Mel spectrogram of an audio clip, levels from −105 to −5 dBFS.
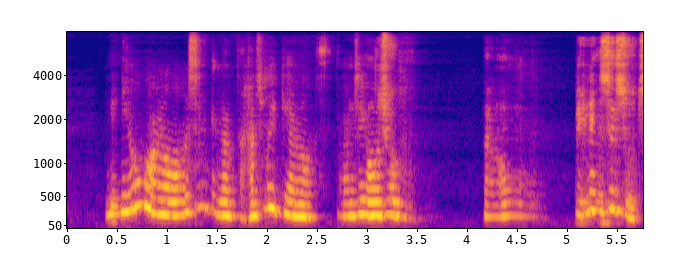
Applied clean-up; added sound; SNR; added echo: neural mask model DeepFilterNet 3.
